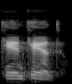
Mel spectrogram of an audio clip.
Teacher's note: a lot of people have a hard time hearing that little T sound at the end for the negative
